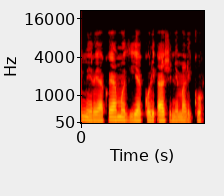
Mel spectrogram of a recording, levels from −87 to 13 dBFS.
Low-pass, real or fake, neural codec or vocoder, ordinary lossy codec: 10.8 kHz; real; none; none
